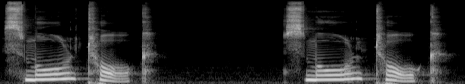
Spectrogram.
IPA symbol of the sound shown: ɔ:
